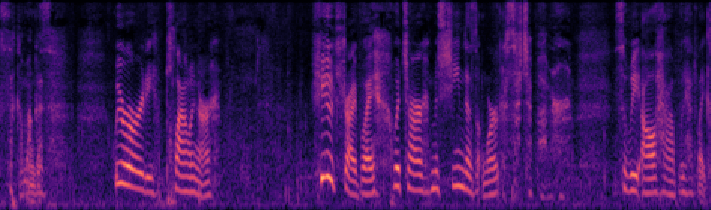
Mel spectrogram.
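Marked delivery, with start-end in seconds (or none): 0.0-0.7 whispered aside. Real, not acted. Muttered aside about school email. 6.7-7.6 whispered aside. Real, not acted. Muttered complaint about the snowblower.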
